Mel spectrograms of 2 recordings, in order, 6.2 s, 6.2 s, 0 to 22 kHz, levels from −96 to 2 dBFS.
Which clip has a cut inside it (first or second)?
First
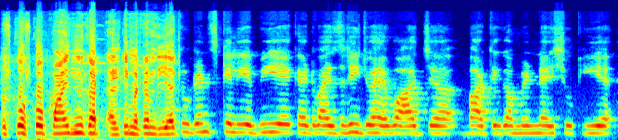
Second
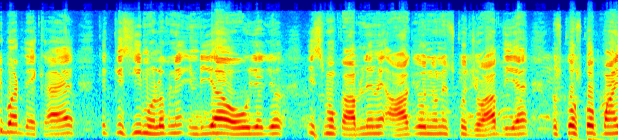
first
